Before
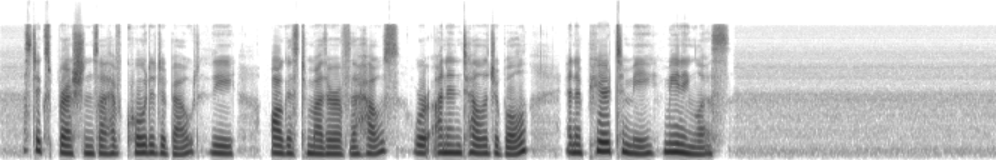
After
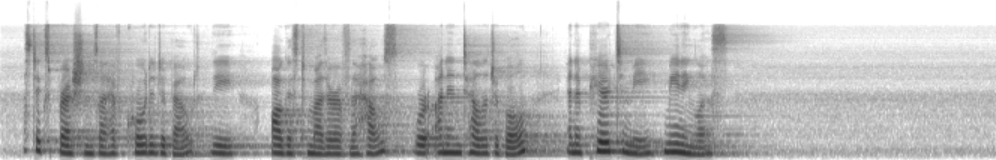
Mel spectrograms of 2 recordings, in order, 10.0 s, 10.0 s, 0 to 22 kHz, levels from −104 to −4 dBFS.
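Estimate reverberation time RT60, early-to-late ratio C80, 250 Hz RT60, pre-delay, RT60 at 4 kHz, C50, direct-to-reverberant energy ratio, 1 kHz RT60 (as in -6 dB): 1.7 s, 13.5 dB, 1.7 s, 8 ms, 1.6 s, 12.5 dB, 10.5 dB, 1.7 s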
